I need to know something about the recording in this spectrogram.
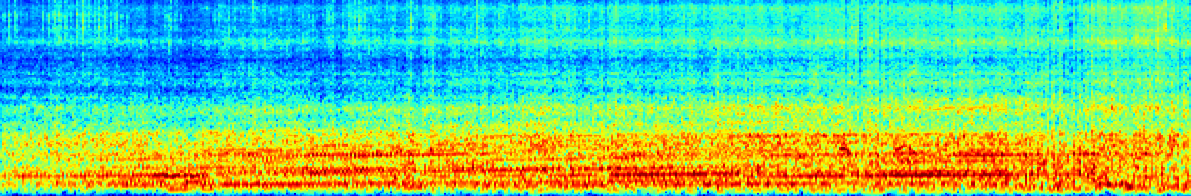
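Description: Wind rushes past a fast-moving car.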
